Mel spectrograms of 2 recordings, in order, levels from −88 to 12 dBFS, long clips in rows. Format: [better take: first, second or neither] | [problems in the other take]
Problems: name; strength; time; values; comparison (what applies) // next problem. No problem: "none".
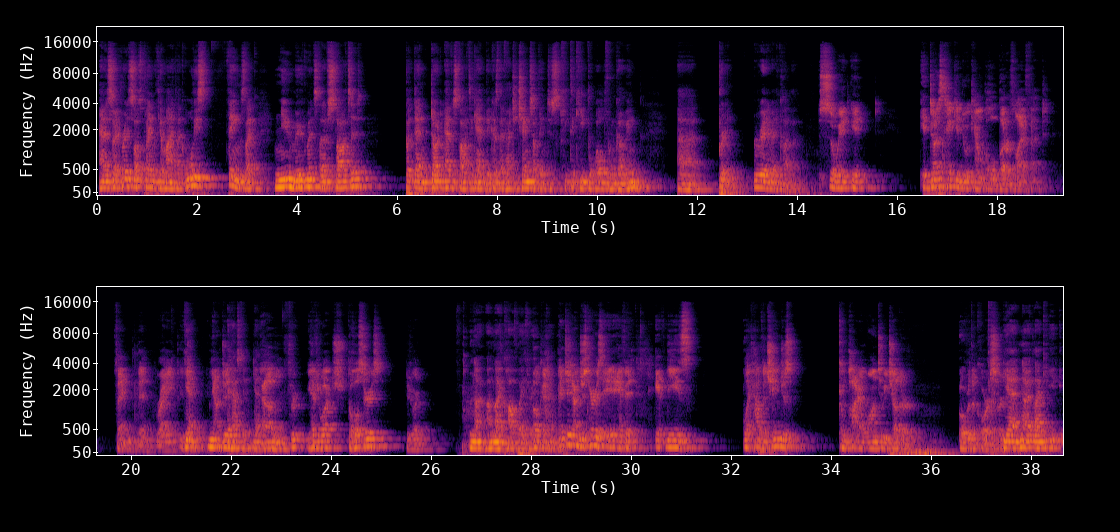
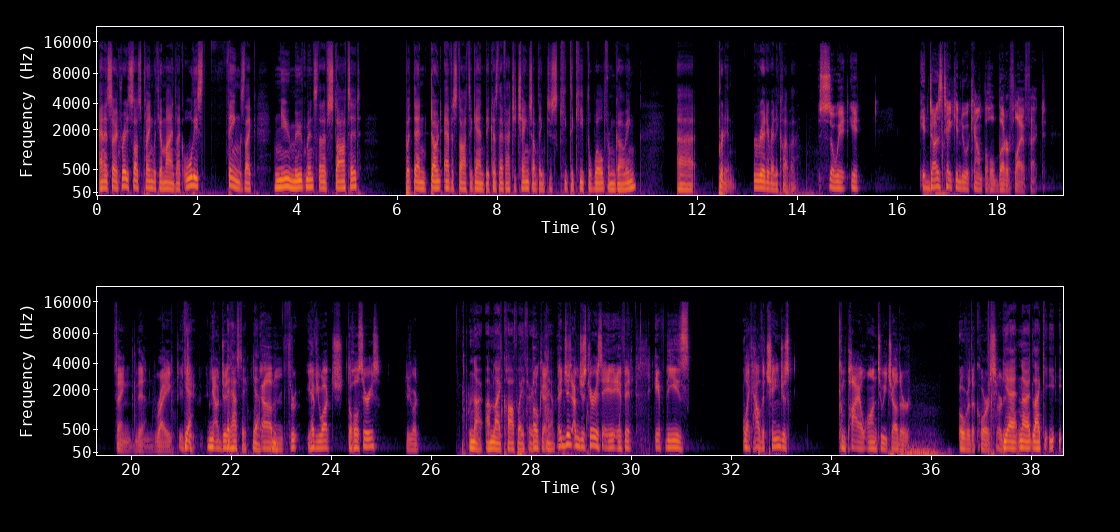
second | off-mic speech; far // room echo; noticeable; dies away in 0.6 s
